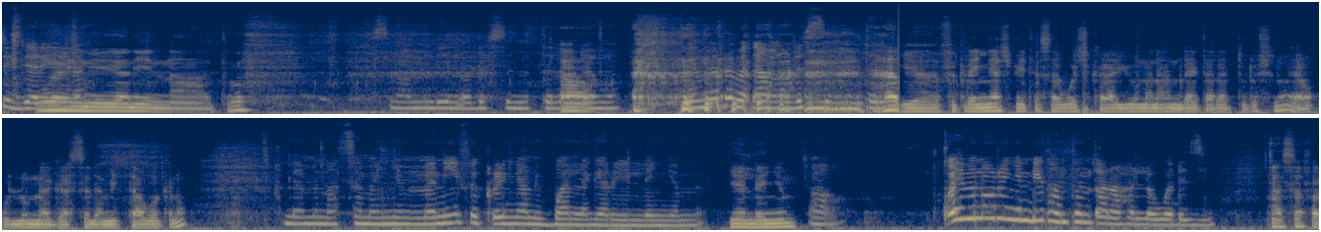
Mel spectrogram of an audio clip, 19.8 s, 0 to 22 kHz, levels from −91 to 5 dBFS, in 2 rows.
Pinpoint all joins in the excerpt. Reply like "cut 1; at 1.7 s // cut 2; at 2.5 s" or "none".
cut 1; at 6.7 s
